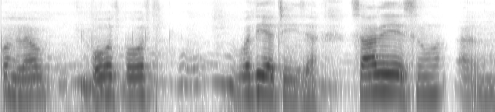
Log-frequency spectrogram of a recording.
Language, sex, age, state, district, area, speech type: Punjabi, female, 60+, Punjab, Jalandhar, urban, spontaneous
